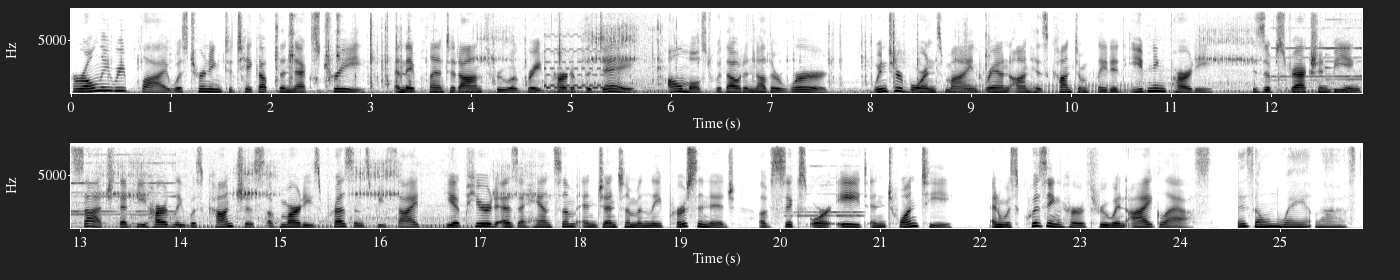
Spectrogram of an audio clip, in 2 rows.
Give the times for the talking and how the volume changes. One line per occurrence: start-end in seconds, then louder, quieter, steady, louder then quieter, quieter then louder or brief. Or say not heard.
0.0-25.7 steady.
